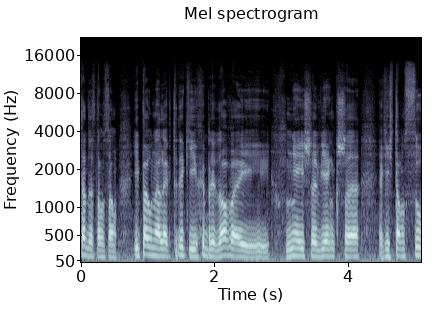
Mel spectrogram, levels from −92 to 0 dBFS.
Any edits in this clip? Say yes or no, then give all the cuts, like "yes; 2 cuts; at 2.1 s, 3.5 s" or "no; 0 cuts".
yes; 1 cut; at 3.1 s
